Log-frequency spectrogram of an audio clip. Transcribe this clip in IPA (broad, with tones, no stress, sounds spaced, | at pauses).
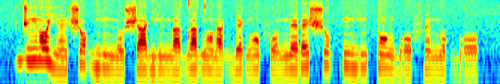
d͡ʒ ĩ˦ ɾ ɔ˦ j ɛ̃˧ ʃ ɔ˦ ɡ͡b ĩ˧ n o˨ ʃ a˨˦ ɡ ĩ˧ n a˧ d a˦ d ɔ̃˦˨ ɾ a˨ ɡ͡b ɛ˧ ɡ ɔ̃˧ f o˨ n ɛ˧ ɾ ɛ˦ ʃ o˦ k ĩ˦ ɡ ĩ˦ k͡p ɔ̃˦ ɡ͡b o˧ f ɛ̃˧ n o˧ ɡ͡b o˧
